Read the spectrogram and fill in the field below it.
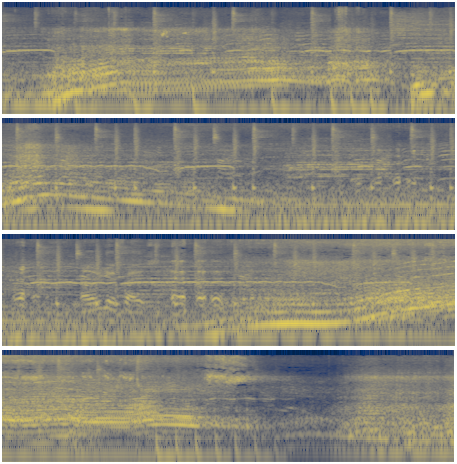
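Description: A Mopar car at an underground pop-up car meet revs hard in repeated rising and falling pulls, loud and close, with crowd chatter around it before the engine drops off near the end.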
